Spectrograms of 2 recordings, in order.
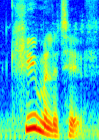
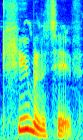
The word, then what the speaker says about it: cumulative: The word is cumulative. The first syllable of this word sounds like the letter Q. The word cumulative is an adjective and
